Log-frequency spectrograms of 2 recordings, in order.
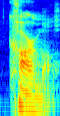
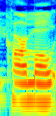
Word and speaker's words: caramel: that schwa sound, and people would just say caramel. I say caramel even though I think many other English speakers would say caramel or caramel. So now you know how to pronounce all of these different variations of caramel or caramel or caramel. You decide.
